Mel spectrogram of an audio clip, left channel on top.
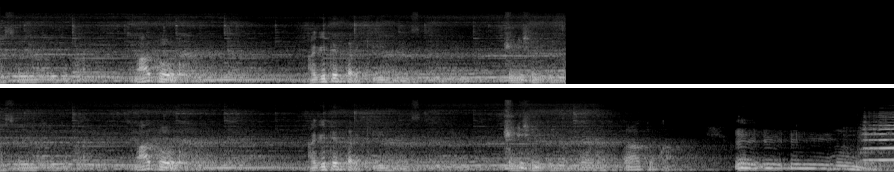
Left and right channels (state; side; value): drops out; left; at 5.7 s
